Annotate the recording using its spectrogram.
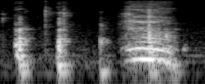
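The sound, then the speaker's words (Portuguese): Three short, dry coughs in quick succession, then a longer, voiced throat clearing, ending with a sharp bump or click; a person coughing just after starting a live stream. “Aí, por exemplo, comecei agora a live e já estou tossindo aqui.”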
